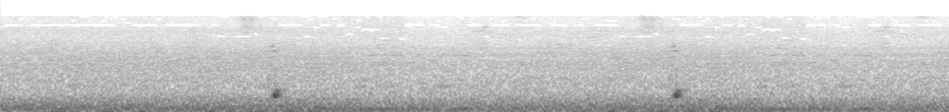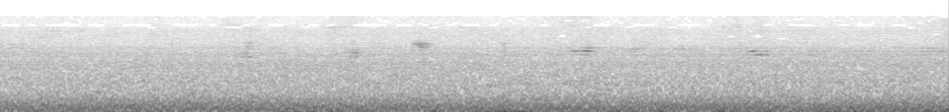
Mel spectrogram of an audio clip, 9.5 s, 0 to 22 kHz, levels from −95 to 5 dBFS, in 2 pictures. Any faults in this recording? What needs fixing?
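A stream segment is repeated from 3.01 to 5.01 s. The player queued the same 2.0 s of speech twice, with a small blip at the jump back. Unlike a stutter or buffer loop, a whole continuous stretch replays cleanly. Deduplicating segments by sequence number before queuing them would prevent this.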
